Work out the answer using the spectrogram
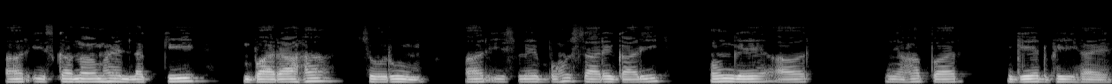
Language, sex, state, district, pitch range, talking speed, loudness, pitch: Hindi, male, Chhattisgarh, Balrampur, 120-130 Hz, 100 wpm, -18 LUFS, 125 Hz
